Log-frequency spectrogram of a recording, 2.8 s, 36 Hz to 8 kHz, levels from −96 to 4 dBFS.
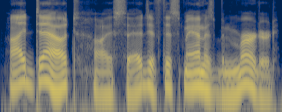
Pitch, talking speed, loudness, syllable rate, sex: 110 Hz, 210 wpm, -20 LUFS, 4.8 syllables/s, male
